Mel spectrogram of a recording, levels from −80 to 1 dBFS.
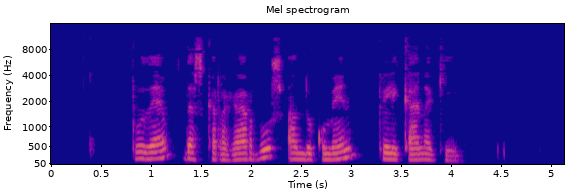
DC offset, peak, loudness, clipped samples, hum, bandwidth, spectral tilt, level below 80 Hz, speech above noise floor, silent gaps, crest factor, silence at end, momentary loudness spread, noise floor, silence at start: under 0.1%; -20 dBFS; -36 LUFS; under 0.1%; none; 11.5 kHz; -4.5 dB/octave; -86 dBFS; 42 dB; none; 18 dB; 1.05 s; 10 LU; -77 dBFS; 0.4 s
